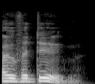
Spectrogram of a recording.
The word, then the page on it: overdo: British English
